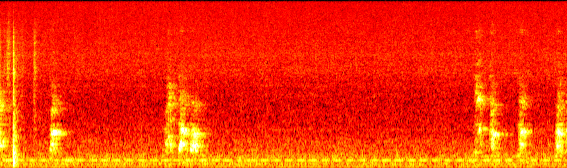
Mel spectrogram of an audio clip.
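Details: A neighbour's dog barking nonstop for eight minutes, heard indoors through closed windows: muffled, distant barks in short bursts separated by long quiet gaps, over a steady low hum.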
